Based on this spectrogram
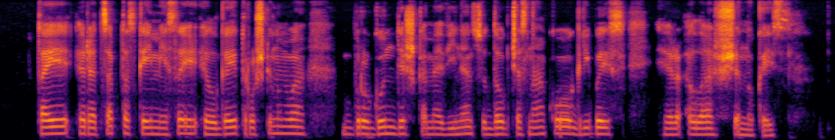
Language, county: Lithuanian, Vilnius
